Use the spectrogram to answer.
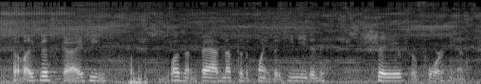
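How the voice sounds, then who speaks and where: A soft-spoken woman with a fairly low pitch talks at a fairly quick pace in a flat monotone, with music playing in the background. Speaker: dog groomer. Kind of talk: casual narration while grooming. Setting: grooming salon, others in next room.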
